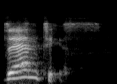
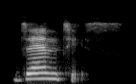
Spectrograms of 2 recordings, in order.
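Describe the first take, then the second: First: DENtist, first syllable raised; stress on first syllable. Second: Said in the usual way. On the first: Shown as a demonstration. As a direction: lift the DEN of Dentist. (acento en DEN de Dentist) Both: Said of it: "También en la primera".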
